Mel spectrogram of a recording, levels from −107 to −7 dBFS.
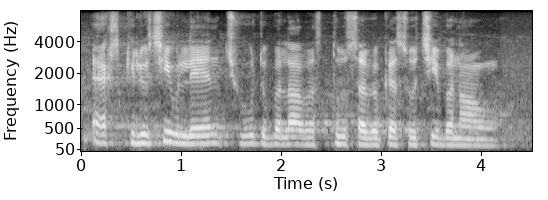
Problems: none marked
